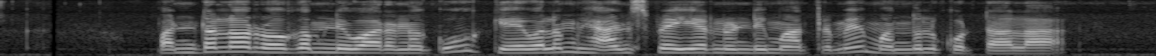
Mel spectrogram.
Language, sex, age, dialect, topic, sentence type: Telugu, male, 25-30, Southern, agriculture, question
